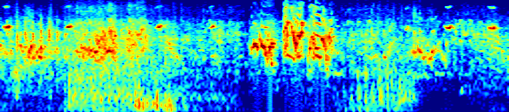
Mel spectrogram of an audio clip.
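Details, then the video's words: Feeding budgerigars chirp in bursts of shrill twitter, with loud wing flapping and rustling early on, then sharper tweets and softer chatter. "Budgies chirping sounds and eating food"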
